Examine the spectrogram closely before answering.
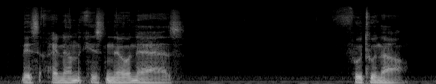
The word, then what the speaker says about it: Futuna: lake so locally this island is known as Futuna Futuna fu to now F now all right if you enjoy learning our pronunciations don't forget to subscribe to my channel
